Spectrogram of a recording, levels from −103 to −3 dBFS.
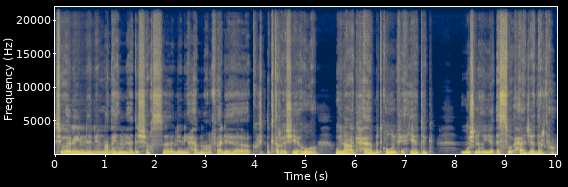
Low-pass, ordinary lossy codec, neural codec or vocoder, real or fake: none; none; vocoder, 48 kHz, 128 mel bands, Vocos; fake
